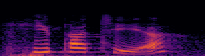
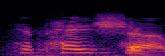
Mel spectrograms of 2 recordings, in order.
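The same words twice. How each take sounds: First: The name is said the Greek way. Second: The name is said the American way. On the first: The speaker calls it right. "in Greek, it's pronounced Hypatia" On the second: The speaker calls it wrong. "not Hypatia"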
